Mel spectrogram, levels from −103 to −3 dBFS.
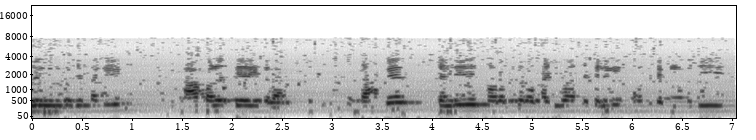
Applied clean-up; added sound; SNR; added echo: classical method spectral subtraction.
